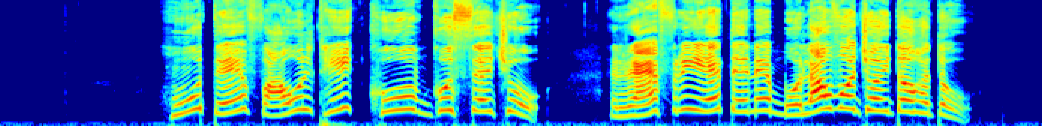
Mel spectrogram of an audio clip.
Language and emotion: Gujarati, angry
